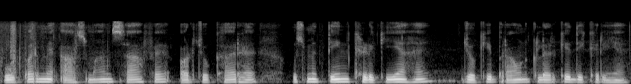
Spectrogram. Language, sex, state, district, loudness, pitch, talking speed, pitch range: Hindi, male, Jharkhand, Garhwa, -17 LUFS, 115 Hz, 190 wpm, 105-120 Hz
